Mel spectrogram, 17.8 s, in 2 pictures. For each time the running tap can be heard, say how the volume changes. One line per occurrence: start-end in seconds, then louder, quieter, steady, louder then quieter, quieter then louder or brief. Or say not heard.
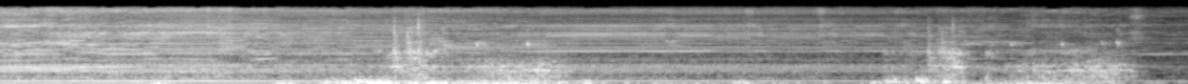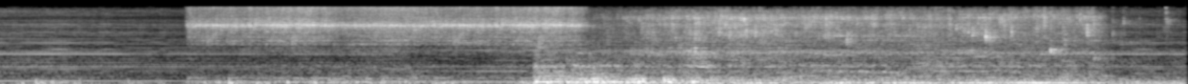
10.3-17.7 steady.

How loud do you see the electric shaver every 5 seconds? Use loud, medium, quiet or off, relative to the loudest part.
loud, medium, quiet, quiet.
